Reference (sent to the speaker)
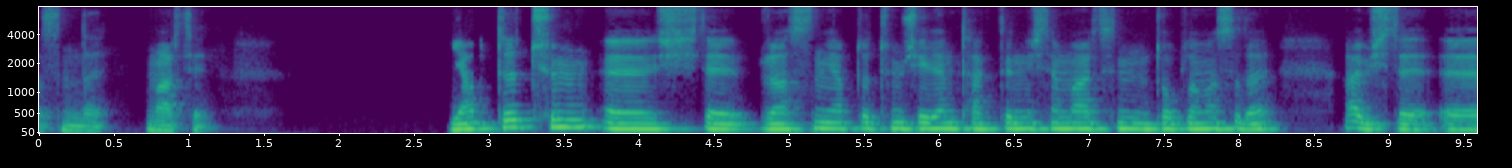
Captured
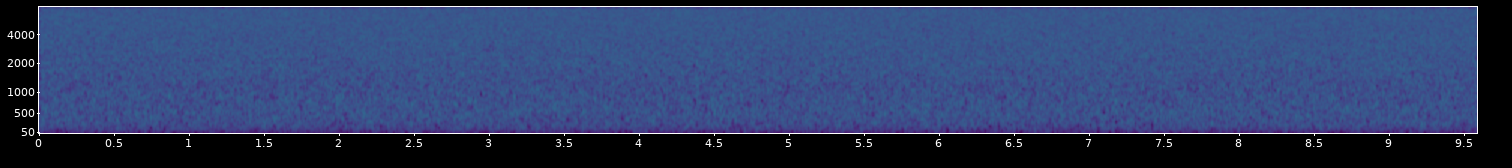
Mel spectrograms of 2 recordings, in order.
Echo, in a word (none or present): none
